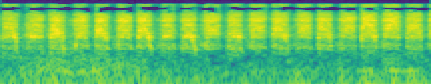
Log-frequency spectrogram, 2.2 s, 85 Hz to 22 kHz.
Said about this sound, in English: I've just got some 3M fine sanding sponge here.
